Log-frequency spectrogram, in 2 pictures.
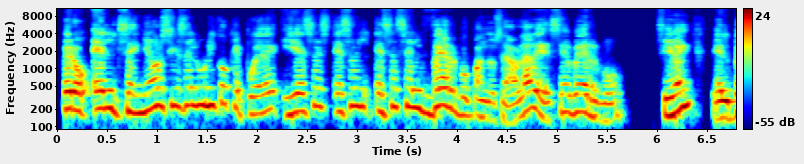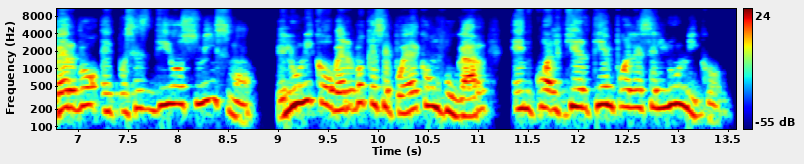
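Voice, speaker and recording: A man's voice: high voice, normal speed, husky. Male preacher, fervent sermon delivery, keeps asking the congregation if they follow. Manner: fervent, rhetorical check-ins with listeners.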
